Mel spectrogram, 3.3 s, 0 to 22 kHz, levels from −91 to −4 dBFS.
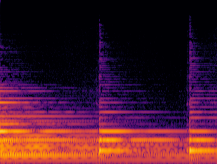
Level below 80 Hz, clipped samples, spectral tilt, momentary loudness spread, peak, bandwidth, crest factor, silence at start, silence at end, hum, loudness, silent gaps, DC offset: -46 dBFS; under 0.1%; -9.5 dB/octave; 10 LU; -8 dBFS; 9 kHz; 16 dB; 0 s; 0 s; none; -26 LUFS; none; under 0.1%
